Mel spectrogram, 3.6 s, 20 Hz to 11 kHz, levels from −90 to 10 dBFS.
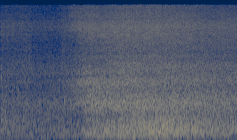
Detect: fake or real real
